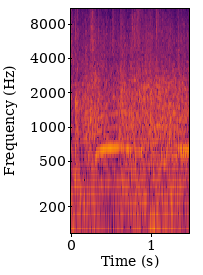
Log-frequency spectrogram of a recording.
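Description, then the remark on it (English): Dense, steady applause from a crowd fills the moment, a continuous wash of clapping at full level with a faint whistle-like tone riding above it. “The myth, the legend. Applause.”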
